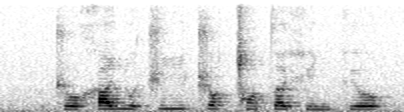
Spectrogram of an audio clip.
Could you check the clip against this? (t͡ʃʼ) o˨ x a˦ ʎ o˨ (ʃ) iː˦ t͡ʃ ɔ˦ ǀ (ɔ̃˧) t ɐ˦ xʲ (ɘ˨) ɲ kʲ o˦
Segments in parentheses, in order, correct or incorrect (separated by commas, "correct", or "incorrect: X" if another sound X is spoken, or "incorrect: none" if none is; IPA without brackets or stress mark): incorrect: t͡ʃ, incorrect: t͡ʃ, correct, correct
